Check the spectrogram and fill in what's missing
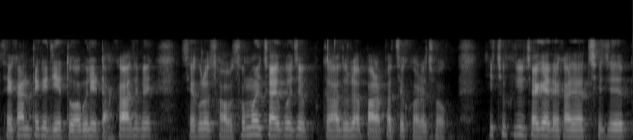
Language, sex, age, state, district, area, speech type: Bengali, male, 45-60, West Bengal, Purulia, rural, spontaneous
